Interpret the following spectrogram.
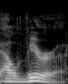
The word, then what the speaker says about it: Alvira: Alfeer. Alfir. Yeah. Alvir. Well, you pronounce the V properly as a Dutch person. Right. Proper Dutch V.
